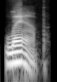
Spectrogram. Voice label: "lamp", American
